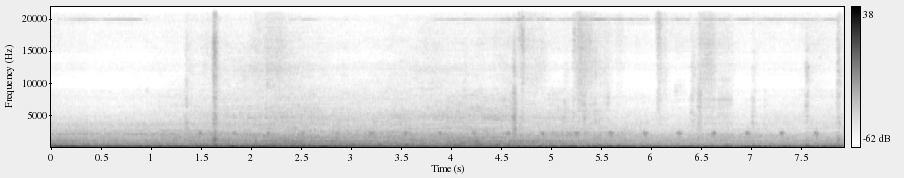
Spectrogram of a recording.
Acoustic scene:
car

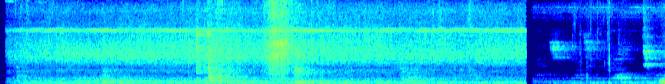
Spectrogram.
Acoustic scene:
elevator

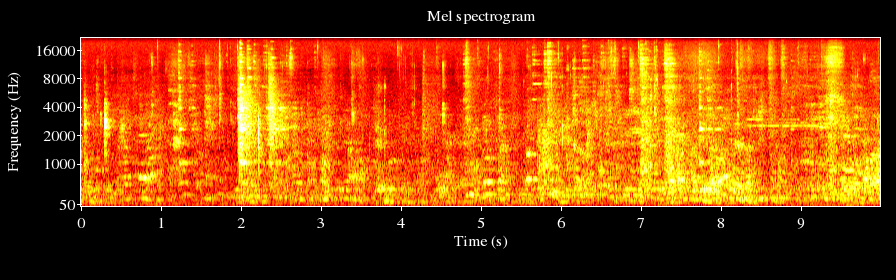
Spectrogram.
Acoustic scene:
crowded indoor space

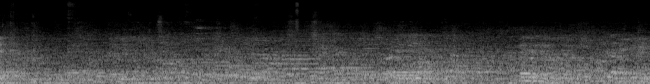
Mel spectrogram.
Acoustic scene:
crowded indoor space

